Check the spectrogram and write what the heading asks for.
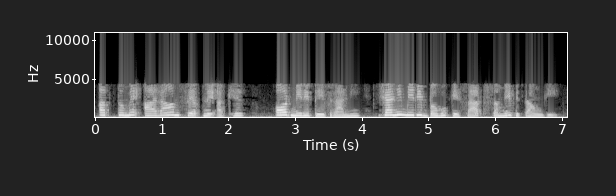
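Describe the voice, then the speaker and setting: A devoted middle-aged woman in a cartoon story speaks gently and tenderly, as a woman puts her on. Her voice sits fairly high, and the recording is thin and phone-like. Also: expressive, slow, no room sound. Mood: hopeful. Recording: tinny phone-like sound.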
